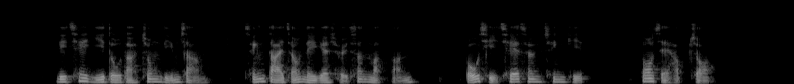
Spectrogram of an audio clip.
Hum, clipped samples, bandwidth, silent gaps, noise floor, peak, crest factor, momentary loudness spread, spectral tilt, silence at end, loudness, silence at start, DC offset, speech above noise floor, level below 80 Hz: none; under 0.1%; 8 kHz; none; -85 dBFS; -16 dBFS; 22 dB; 12 LU; -6.5 dB/octave; 0.8 s; -36 LUFS; 0.55 s; under 0.1%; 50 dB; -60 dBFS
